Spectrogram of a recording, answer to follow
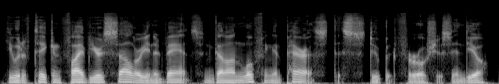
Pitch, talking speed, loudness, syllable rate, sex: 90 Hz, 230 wpm, -18 LUFS, 6.3 syllables/s, male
